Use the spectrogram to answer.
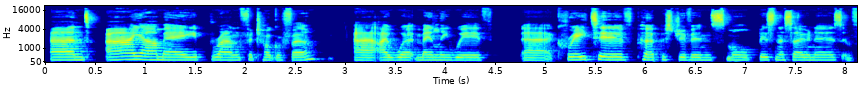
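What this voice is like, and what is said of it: Northern English British accent. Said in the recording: “As you might be able to tell from my accent, I am British. I'm from the north of England originally”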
